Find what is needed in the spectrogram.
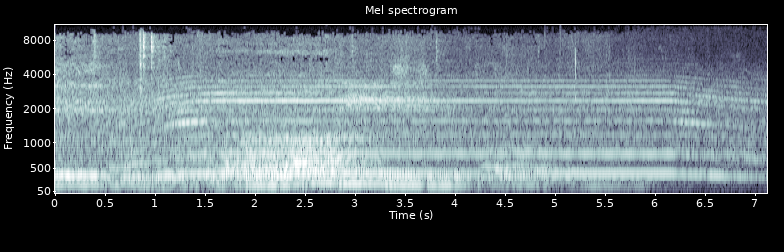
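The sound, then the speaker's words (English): Air raid sirens wail steadily in sustained, overlapping tones that swell slightly and hold, during a funeral service for three fallen Ukrainian soldiers in Lviv, Ukraine, heard alone without any talking. “And while they're mourning, while they're going through this funeral service, the air raid sirens start up, but no one moves and no one budges.”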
